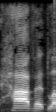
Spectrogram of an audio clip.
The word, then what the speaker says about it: Harvard: And not Harvard, like with an R, but Harvard, like hold your shirt up, H-A-H-V-A-H-D. So basically the way Ben Affleck says it. – There you go. – Pack your can. – It's a proper way to say it, all right? – The Boston way to say it.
